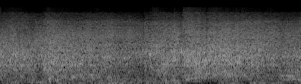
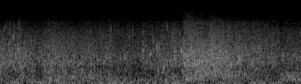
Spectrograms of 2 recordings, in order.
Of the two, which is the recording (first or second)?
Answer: second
